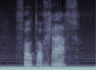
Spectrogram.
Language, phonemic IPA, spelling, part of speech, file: Dutch, /ˌfotoˈɣraf/, fotograaf, noun, Nl-fotograaf.ogg
- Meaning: photographer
